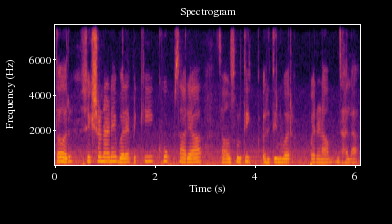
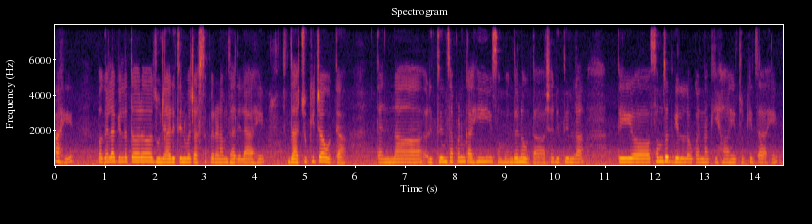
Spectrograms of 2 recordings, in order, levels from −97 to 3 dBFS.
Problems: background sounds at intervals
